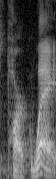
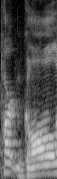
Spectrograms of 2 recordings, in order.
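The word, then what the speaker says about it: Güell: to the next major gouty attraction which was Park way now how is way spelled it's like Gad e l yeah so it look it looks like Park Gul or something but it's Parkway is how it's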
